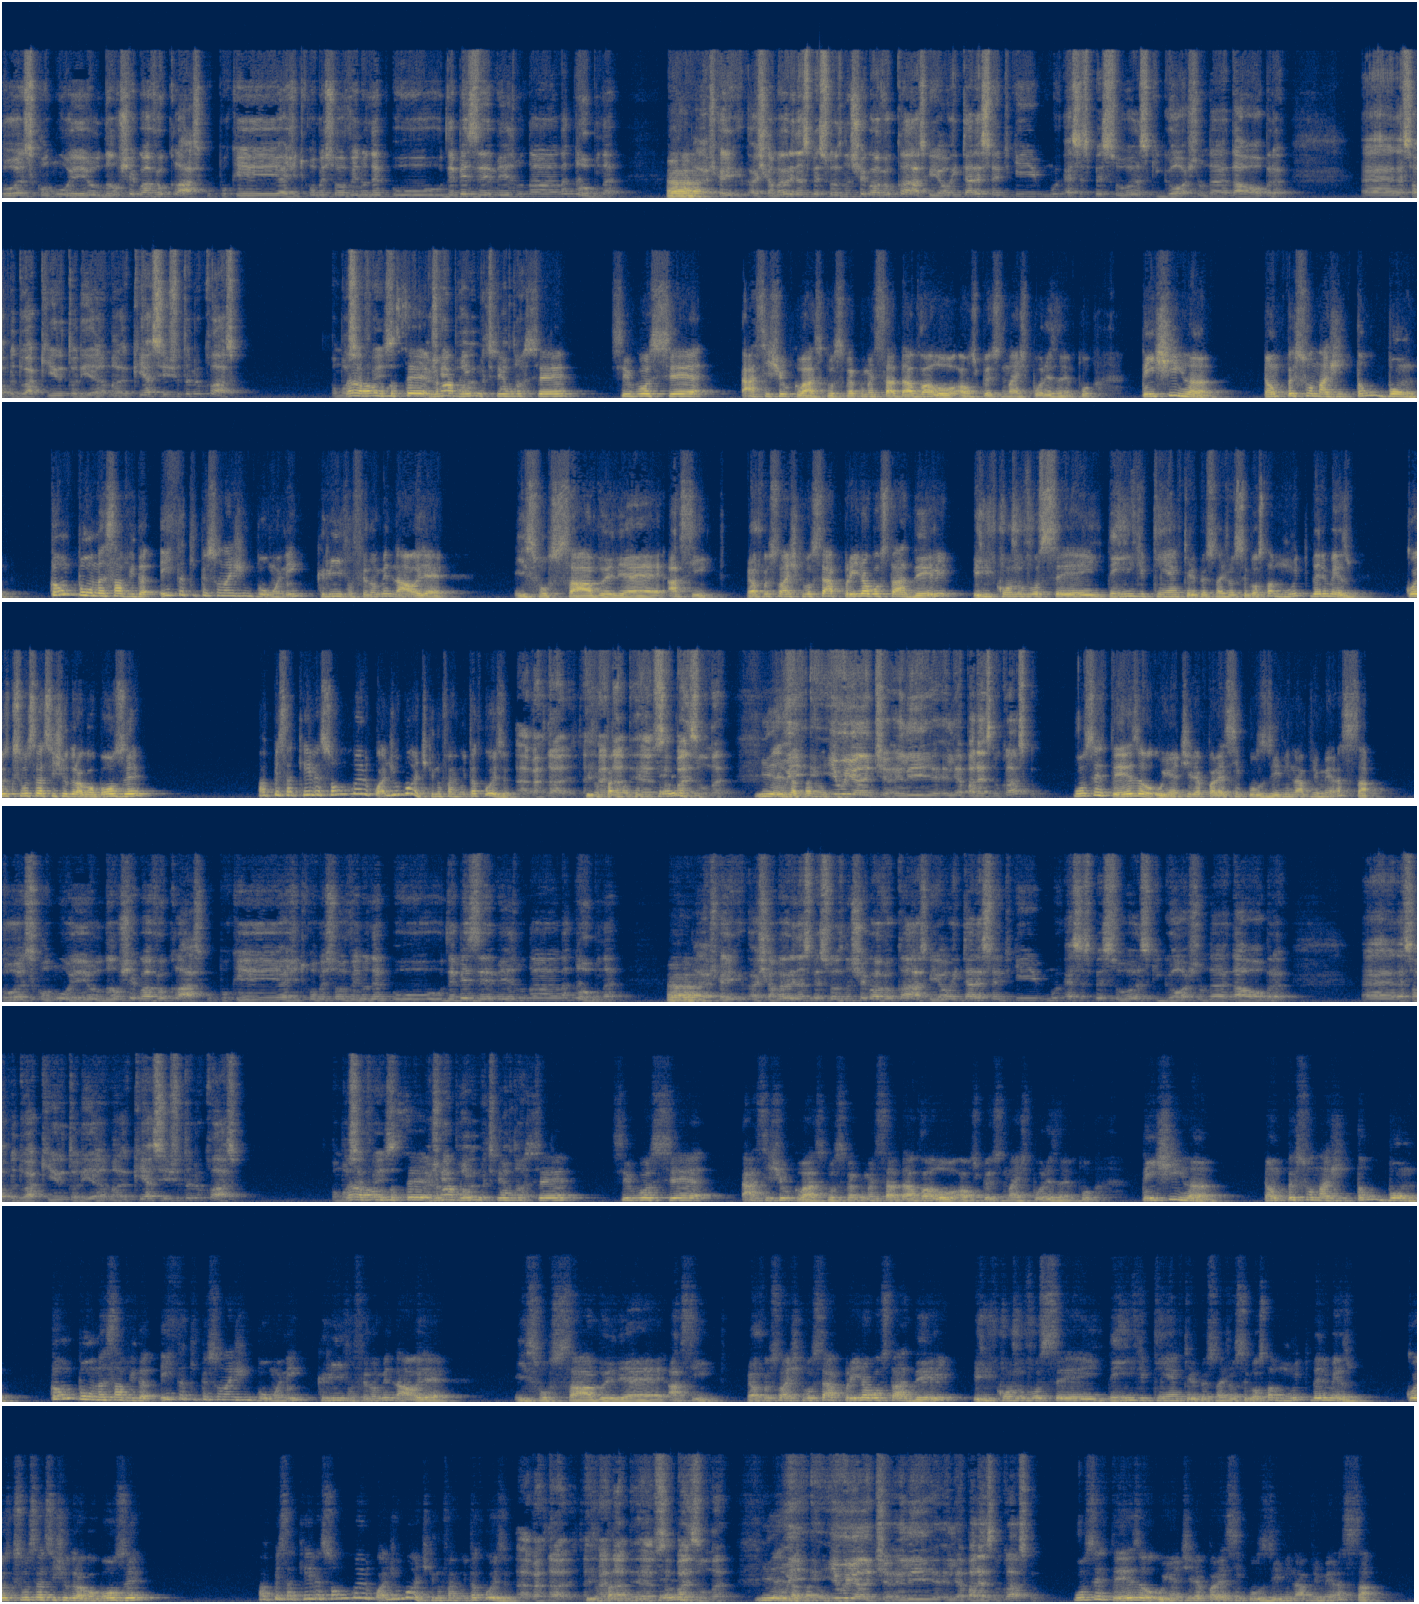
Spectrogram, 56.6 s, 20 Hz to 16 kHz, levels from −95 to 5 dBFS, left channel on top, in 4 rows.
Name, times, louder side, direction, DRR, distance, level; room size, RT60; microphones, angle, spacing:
voice 1, 0.0-2.0 2.3-6.1 6.9-12.8 13.6-16.5 17.4-18.1 18.4-19.4 47.6-52.7, left 4 dB, 45° left, 0.7 m, -34 dB
voice 2, 6.6-7.0 17.6-19.9 20.3-21.2 21.5-25.1 25.6-26.3 26.8-28.3 28.8-32.8 33.4-35.4 35.8-41.8 42.3-43.9 45.0-47.6 48.3-49.3 50.0-50.7 53.2-56.1, left 6 dB, 75° left, 0.3 m, -22 dB
2.5 x 2.3 x 4.0 m
head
